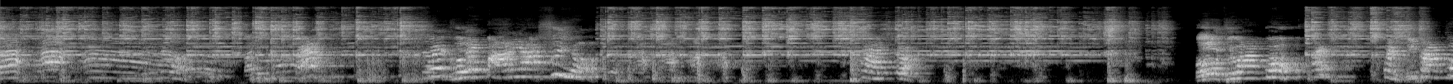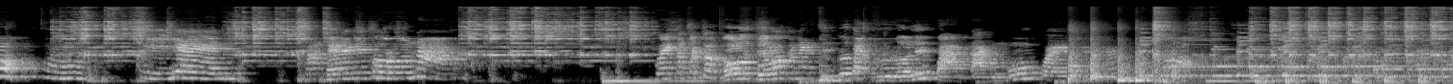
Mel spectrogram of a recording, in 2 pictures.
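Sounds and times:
gamelan music: 0.0 - 4.3, 6.0 - 11.7, 19.2 - 22.6, 26.0 - 29.0
metal plates clinking: 0.0 - 4.4, 6.0 - 11.8
low steady tone: 20.6 - 22.8
person singing or chanting: 21.1 - 29.0.

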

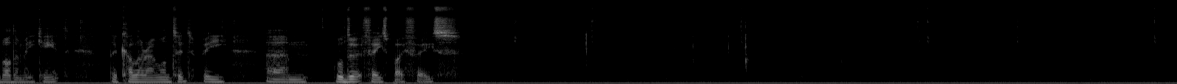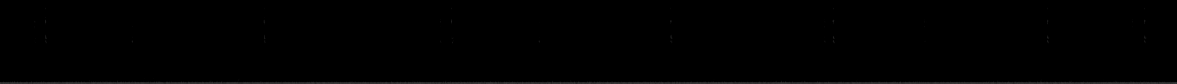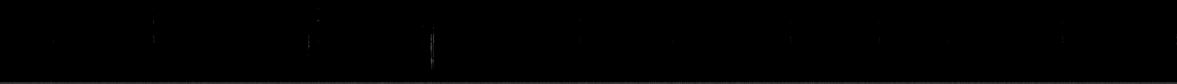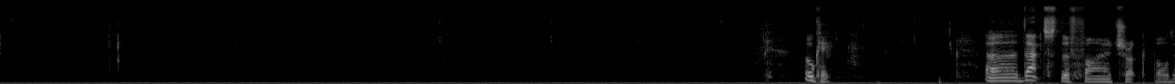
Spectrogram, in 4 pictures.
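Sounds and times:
faint low hum: 0.0 - 47.0.

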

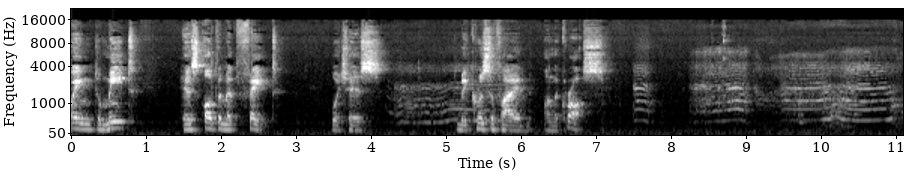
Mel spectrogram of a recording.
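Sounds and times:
faint high-pitched cries: 7.5 - 11.0.

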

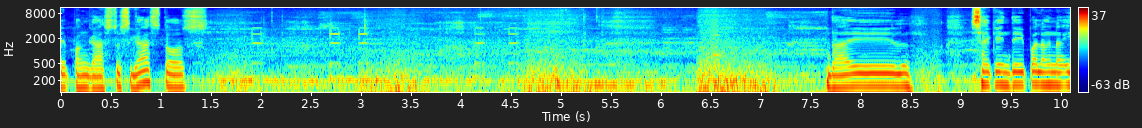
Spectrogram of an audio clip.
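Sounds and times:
low rumble of street traffic: 0.0 - 10.0
keypad beeping: 1.9 - 3.2, 4.1 - 4.6.

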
